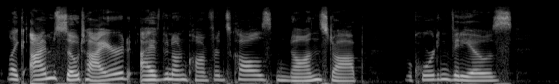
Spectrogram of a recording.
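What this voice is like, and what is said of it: Tired, hoarse, fading voice. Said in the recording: “I'm losing my voice.”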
